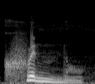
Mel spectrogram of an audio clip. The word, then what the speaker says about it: criminal: see this word criminal you went criminal and you need an extra syllable in there criminal criminal nothing criminal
